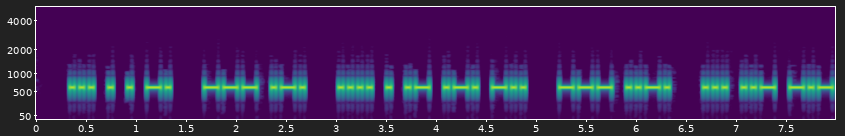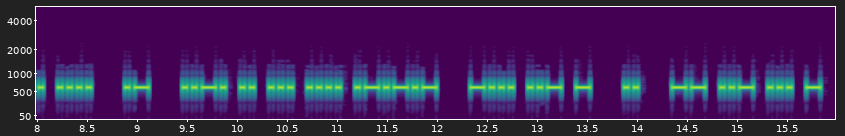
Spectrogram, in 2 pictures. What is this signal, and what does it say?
Morse code, heard as a keyed tone, about 25 wpm, 600 Hz. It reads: SEEN OR HEARD OF SUCH A FISH. BUT I MUST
